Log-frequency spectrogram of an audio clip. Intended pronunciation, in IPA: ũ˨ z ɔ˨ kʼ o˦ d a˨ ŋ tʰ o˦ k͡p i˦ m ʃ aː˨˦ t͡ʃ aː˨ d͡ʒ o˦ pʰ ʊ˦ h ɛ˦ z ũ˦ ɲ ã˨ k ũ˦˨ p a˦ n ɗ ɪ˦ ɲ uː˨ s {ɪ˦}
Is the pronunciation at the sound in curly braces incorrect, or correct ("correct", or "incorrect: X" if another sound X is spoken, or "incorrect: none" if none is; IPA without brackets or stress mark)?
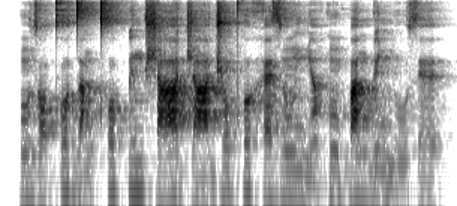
correct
